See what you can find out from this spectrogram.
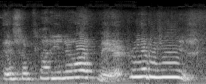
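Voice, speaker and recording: Older Australian male interviewee, plain-spoken and wry, roomy sound over a clear hum. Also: extremely high pitch, brisk. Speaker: interview guest, sailing official. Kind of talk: conversational interview, anecdotal. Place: indoor room, radio shack. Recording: roomy, distant mic, steady hum.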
